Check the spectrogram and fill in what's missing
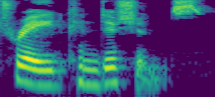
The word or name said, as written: trade conditions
